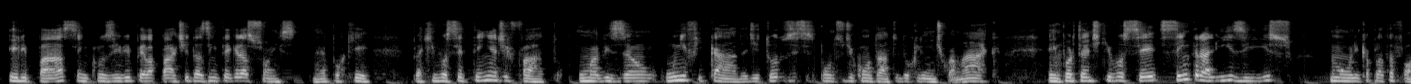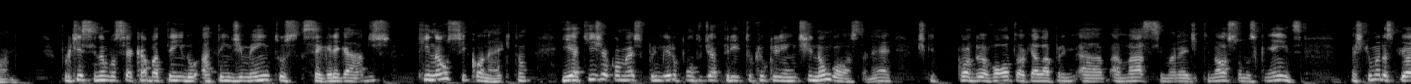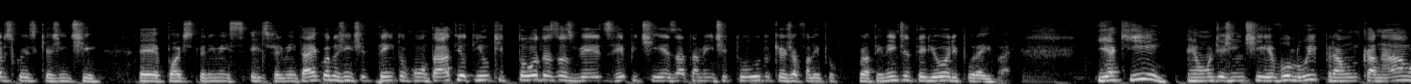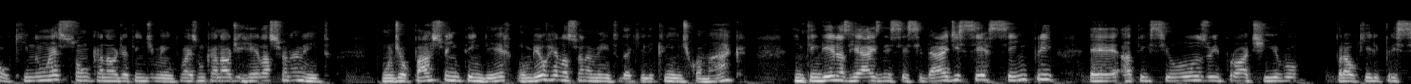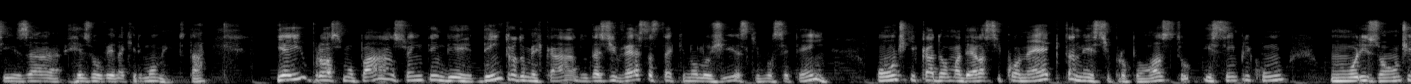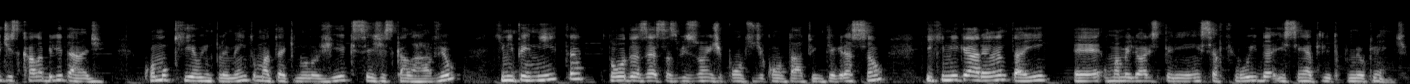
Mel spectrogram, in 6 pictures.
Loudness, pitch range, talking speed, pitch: -22 LUFS, 150-185 Hz, 175 wpm, 165 Hz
